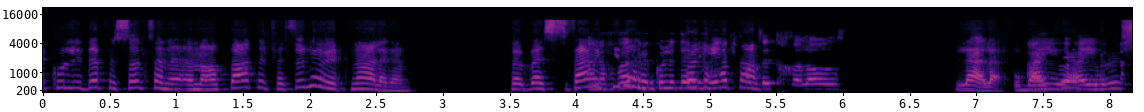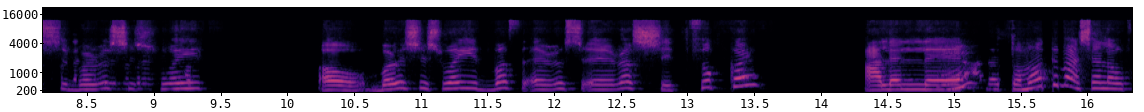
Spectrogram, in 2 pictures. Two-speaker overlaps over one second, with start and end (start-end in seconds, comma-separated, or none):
4.1-5.4, 7.4-9.4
